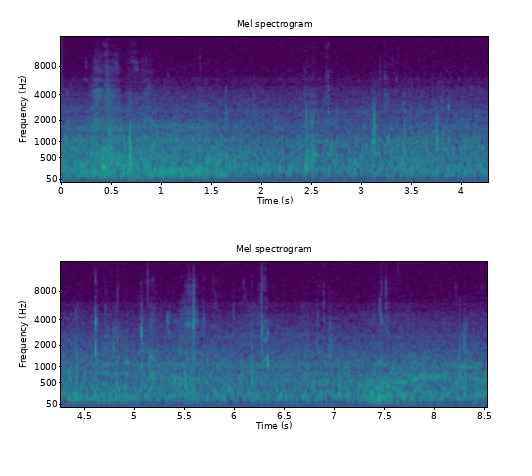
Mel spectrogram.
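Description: A person chewing a mouthful of rice and pork curry close to the microphone: scattered soft wet clicks and lip smacks over a steady background hiss.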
